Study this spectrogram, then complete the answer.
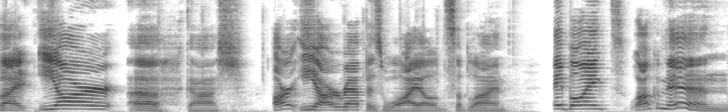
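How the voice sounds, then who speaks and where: A man's high-pitched voice has a bright, sharp tone and swings very widely in pitch. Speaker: gaming streamer. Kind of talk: casual chat. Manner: mellow.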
